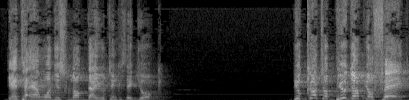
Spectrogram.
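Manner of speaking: loud, rising sermon voice over music; full-force preaching. Acted. Pastor preaching to the congregation, fervent and loud.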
